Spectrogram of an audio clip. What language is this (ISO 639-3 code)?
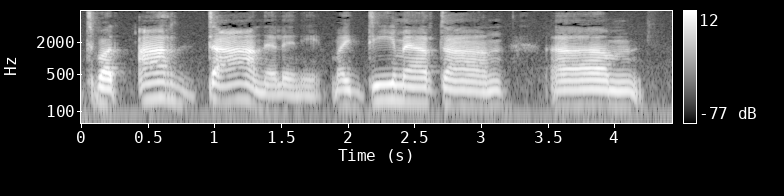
cym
